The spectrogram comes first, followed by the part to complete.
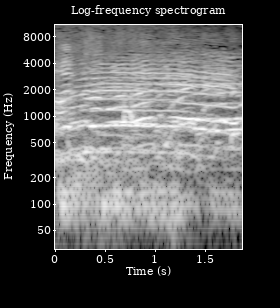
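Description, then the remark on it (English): A steady roar of many voices fills an echoing school hallway at Parkland Middle School in El Paso, Texas, as students and teachers lining it chatter and cheer for their classmates going by at a rally, at fairly high volume without a break. “Students and teachers line a long hallway, cheering as their classmates go by.”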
